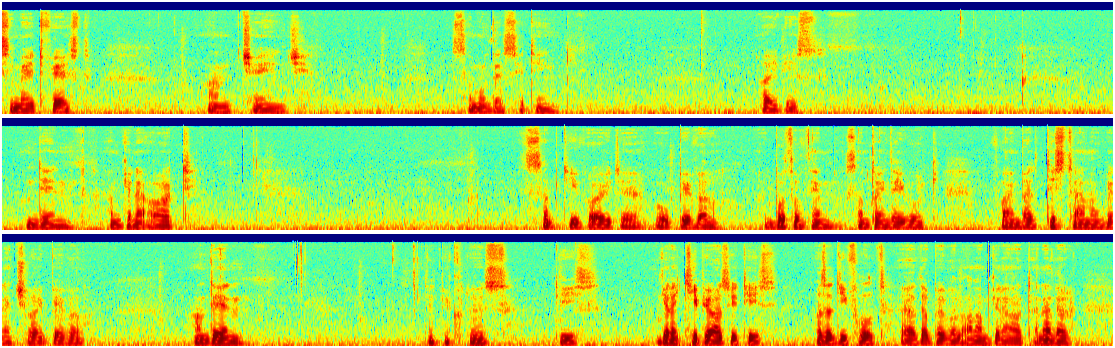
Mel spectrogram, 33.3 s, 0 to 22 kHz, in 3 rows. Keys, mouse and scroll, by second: 1.6-4.6 drag, 4.8-7.8 middle drag, 7.9-10.0 drag, 10.0-12.7 middle drag, 12.7-15.9 drag, 20.6-23.8 middle drag, 26.5-29.0 drag, 29.0-32.1 middle drag, 32.1-33.3 drag.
